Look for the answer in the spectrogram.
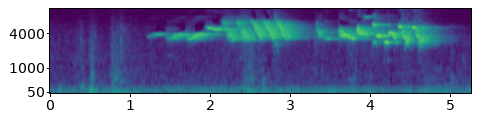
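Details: Double-collared seedeater singing in a song contest between two birds: a fast, bright, warbling phrase of rapid chirps lasting about three seconds, with a brief break midway, over a faint low rumble.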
